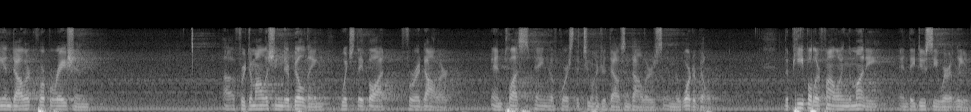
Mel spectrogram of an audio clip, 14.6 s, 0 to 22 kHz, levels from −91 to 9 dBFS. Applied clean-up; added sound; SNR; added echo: none; none; none; none.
